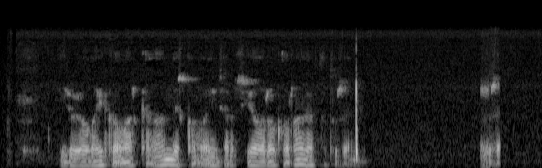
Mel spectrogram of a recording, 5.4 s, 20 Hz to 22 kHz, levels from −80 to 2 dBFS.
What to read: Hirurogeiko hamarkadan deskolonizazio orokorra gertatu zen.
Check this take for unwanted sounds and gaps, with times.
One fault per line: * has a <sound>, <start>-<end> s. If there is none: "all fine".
* has a laugh, 4.8-5.0 s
